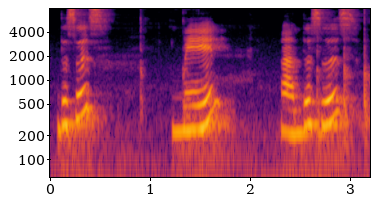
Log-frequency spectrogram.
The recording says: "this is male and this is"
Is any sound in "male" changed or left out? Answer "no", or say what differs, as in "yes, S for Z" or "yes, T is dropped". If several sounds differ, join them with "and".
yes, N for L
